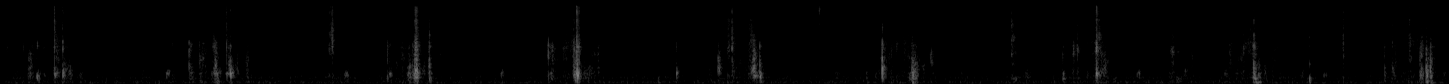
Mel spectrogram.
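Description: Plastic photocard sleeve pages in a ring binder being turned one after another, giving faint crinkles and soft clicks at irregular intervals.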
